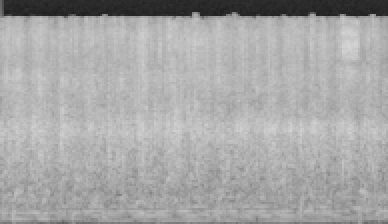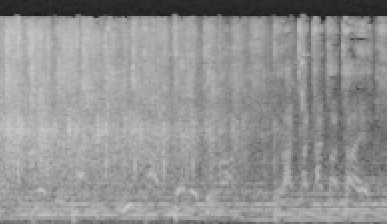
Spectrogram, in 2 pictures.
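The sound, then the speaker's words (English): Congregation clapping hands during prayer at a church service, a steady run of loud claps under voices and a tonal background that thins out near the end. “Clap your hands and begin to pray.”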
